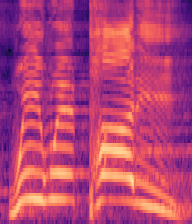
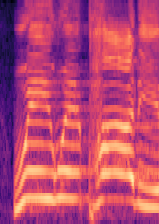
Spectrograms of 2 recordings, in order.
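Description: First: High, slow toy announcement; toy potty voice. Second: High, slow disbelieving repeat; stunned echo. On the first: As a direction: read it like a cheerful toy. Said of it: "it says". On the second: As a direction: say it back in shock. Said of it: "I was like". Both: Retold or imitated.

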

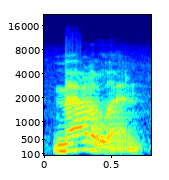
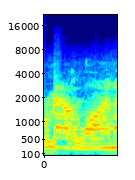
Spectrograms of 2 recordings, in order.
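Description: First: "Madeline" said MAD-uh-lin; Madeline ending -lin. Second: "Madeline" said MAD-uh-line; Madeline ending -line. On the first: Checking the character's name, "Madeline" ending in "lin". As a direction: say "Madeline" with a short final "lin". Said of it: "Or Madeline". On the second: Offering the other pronunciation, "Madeline" ending in "line". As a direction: rhyme the end of "Madeline" with "fine". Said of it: "you can interchange those". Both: Shown as a demonstration.

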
